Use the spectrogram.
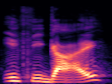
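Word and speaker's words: ikigai: just kidding just kidding pronounced eeky guy uh this Japanese concept uh eki um translates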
